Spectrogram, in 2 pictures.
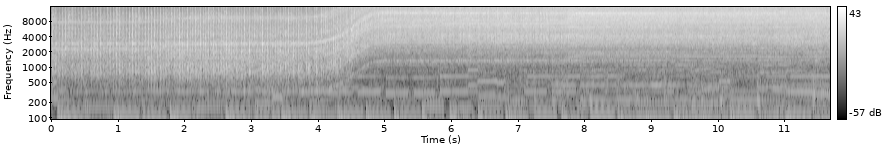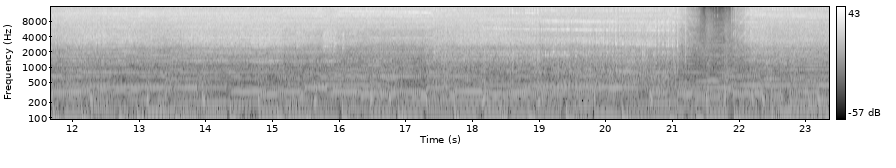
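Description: A power tool cutting through a welded steel tube on an overland trailer hitch, a loud continuous rapid mechanical hammering and grinding that rises in pitch early and keeps going, close up, with no talking.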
